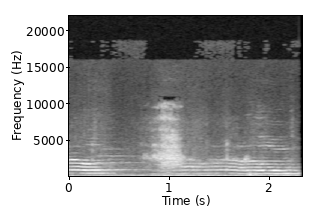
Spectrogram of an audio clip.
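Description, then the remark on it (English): A cat meows in a drawn-out, wavering cry with a brief brighter burst midway, fairly quiet, with no voices over it. “Even the cat's laughing.”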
